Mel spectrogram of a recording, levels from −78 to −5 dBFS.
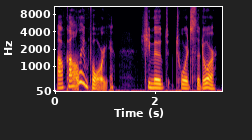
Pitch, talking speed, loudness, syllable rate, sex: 180 Hz, 180 wpm, -18 LUFS, 4.9 syllables/s, female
